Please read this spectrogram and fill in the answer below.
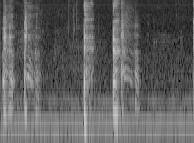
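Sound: woman coughing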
